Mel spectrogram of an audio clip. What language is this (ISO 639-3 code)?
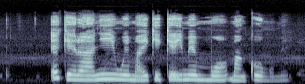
ibo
